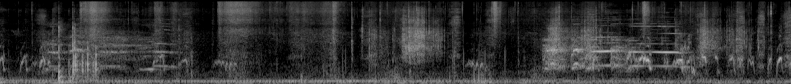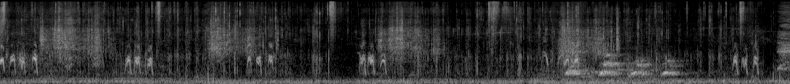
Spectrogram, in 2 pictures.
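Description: Ducks and chickens crowd around to be fed duck pellets, with a rooster crowing, hens clucking and ducks quacking near and far, plus the crunch and rustle of feeding.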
